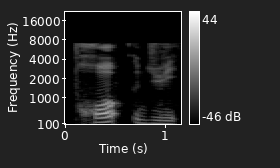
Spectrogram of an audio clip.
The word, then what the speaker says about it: produit: Première syllabe, pro, PRO, sans aucun souci. Deuxième syllabe, dui. Alors on va avoir le D, le U et le I pour avoir le bon son, dui. Mais on a un T à la fin, un T muet, un T qu'on n'entend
